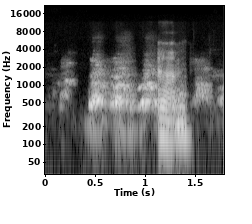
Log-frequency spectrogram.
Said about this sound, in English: you can hear the wolves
